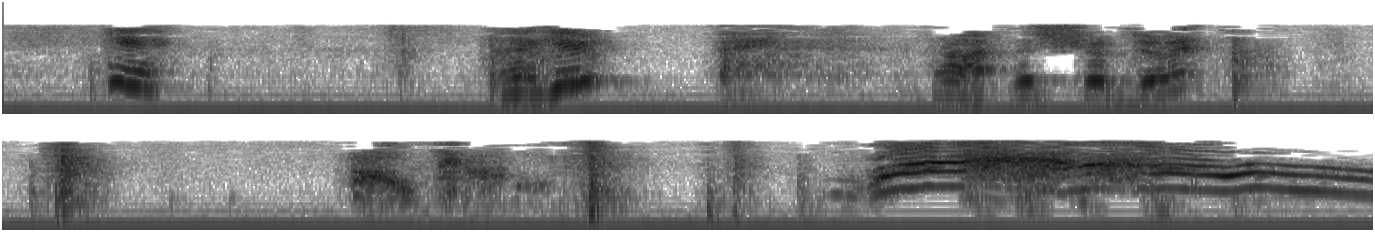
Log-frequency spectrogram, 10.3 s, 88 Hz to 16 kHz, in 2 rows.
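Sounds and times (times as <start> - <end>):
speech: 0.4 - 0.7, 1.8 - 2.4, 3.5 - 5.4
cat screeching on a lawn: 8.3 - 10.2.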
